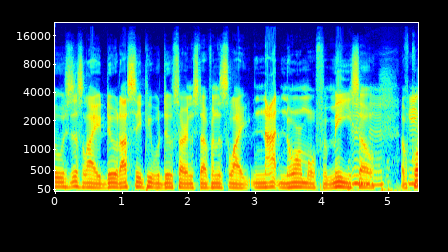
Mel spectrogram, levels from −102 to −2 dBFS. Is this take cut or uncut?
uncut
